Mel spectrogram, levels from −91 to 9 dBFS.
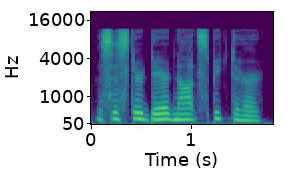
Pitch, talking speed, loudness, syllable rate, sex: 190 Hz, 230 wpm, -18 LUFS, 5.5 syllables/s, female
